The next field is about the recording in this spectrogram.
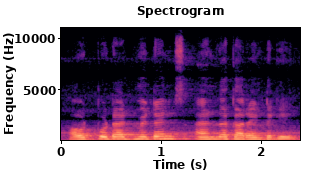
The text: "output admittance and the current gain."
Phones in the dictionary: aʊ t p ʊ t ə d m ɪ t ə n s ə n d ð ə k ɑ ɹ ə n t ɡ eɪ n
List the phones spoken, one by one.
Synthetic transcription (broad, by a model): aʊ t p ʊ t ə d m ɪ t ə n s ə n d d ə k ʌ ɹ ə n t ɡ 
